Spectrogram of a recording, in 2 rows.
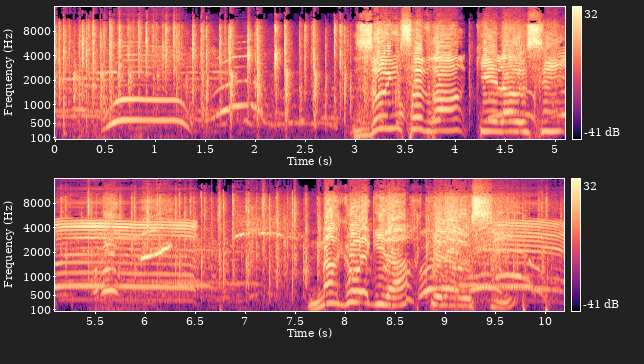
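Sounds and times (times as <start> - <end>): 
loud whoops and cheers: 0.0 - 2.5, 4.8 - 7.6, 8.7 - 10.1
crowd applauding a guest: 0.0 - 10.1
speech: 3.0 - 5.8, 7.6 - 9.8.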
